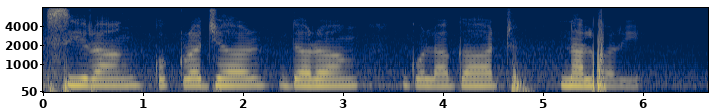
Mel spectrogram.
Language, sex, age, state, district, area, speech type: Bodo, female, 18-30, Assam, Chirang, rural, spontaneous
